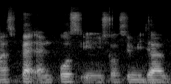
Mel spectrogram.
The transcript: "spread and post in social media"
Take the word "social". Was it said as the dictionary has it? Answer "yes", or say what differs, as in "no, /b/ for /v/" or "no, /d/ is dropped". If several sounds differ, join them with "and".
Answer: no, /s/ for /ʃ/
